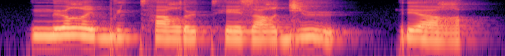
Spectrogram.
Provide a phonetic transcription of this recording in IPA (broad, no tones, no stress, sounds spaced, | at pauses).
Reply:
n ɨ ʁ i b ɨ lʲ t̪ʰ a ʁ ɾ ʉ t̪ʰ e z a ʁ d͡ʑ ʉ | ɾʲ a ʁ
